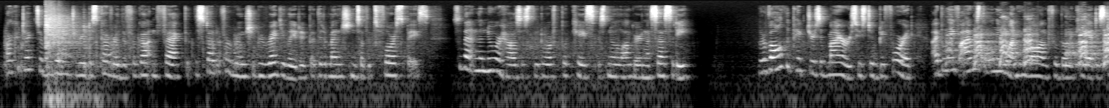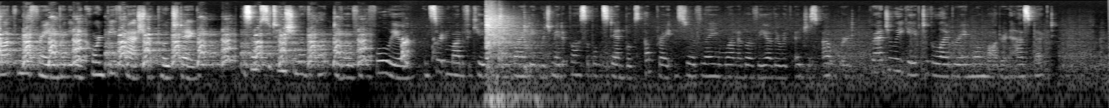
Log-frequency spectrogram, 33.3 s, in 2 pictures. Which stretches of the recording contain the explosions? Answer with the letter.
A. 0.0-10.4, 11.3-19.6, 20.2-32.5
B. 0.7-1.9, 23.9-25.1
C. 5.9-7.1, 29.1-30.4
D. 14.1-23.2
B.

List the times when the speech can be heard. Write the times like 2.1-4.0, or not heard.
0.0-10.4, 11.3-19.6, 20.2-32.5.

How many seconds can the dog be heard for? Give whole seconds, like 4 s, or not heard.
9 s.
